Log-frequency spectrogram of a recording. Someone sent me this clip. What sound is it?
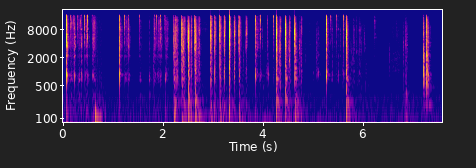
Angry Mouse clicking and typing after pc breakdown
clicking, Mouse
